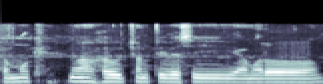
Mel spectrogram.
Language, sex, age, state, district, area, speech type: Odia, male, 30-45, Odisha, Malkangiri, urban, spontaneous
